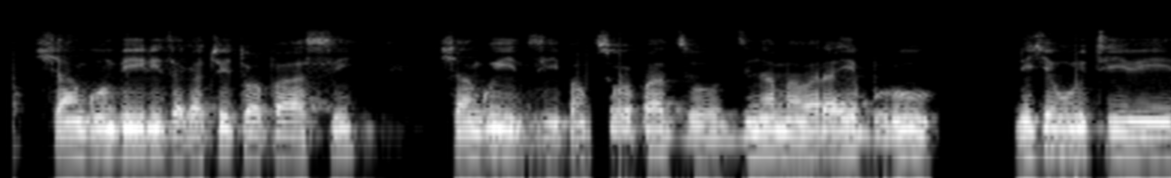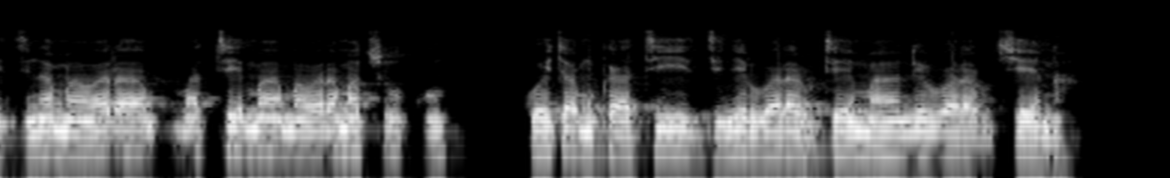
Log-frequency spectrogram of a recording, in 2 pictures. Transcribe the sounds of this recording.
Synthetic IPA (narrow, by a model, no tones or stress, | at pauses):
ʃaŋɡumbiɾid͡zakato̞itwapaːsi | ʃaŋɡuid͡zipamuso̞ɾo̞pad͡zo̞d͡zinamaʋaɾae̞bʱuɾuː | ne̞t͡ʃe̞ŋurutiʋid͡zinamaʋaɾamate̞mamaʋaɾamat͡ʂuku | ko̞itamukatid͡zine̞ɾuʋaɾarute̞mane̞ruʋaɾarut͡ʃe̞ːna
